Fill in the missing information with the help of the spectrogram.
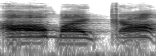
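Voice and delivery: loud, high, drawn-out exclamation; exasperated outburst. Retold or imitated. Podcaster retelling an infuriating snub, dramatic loud exclamation. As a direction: stretch it out in dramatic, loud disbelief.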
